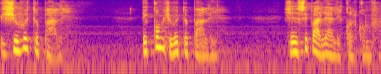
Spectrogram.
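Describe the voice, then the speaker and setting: Speaking at a moderate pace with long, frequent pauses, a woman uses a fairly low pitch with vocal fry and big swings in loudness. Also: lively intonation. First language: Bamileke (Bafang or Baham) (speaking French). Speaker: video commentator. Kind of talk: monologue addressing a critic. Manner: animated.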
